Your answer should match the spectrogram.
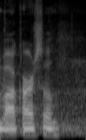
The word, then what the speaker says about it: Valcarcel: Jason Valcarcel.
